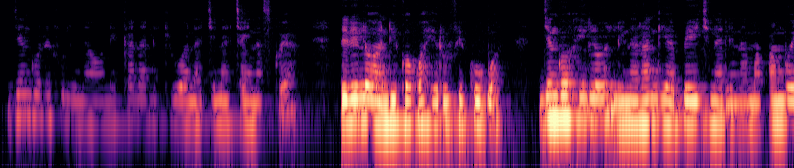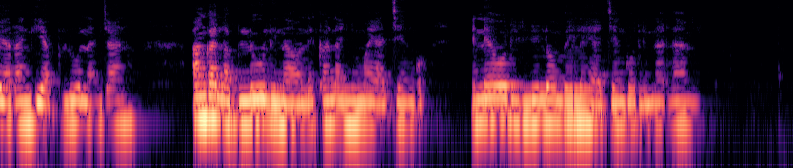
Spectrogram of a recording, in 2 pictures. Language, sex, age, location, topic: Swahili, female, 25-35, Nairobi, finance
